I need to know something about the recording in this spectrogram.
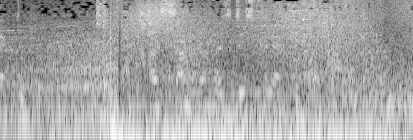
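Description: Game battle sounds crash and rumble.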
